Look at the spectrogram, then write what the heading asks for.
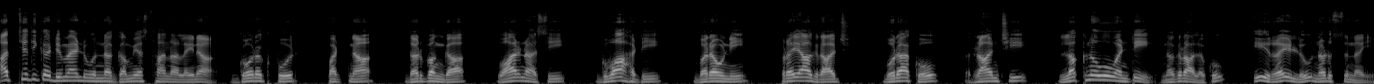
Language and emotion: Telugu, neutral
